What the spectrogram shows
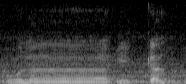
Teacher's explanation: This standing fatha, it is like alif madde asli, and we have madde asli and hamza in same word, so we stretch the sound and recite with stretching sound as ulaika.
